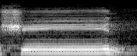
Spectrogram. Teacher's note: জিবের মাঝখান, তার বরাবর উপরে তালুর সঙ্গে লাগিয়ে উচ্চারিত হয় শিন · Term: বড় শিন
